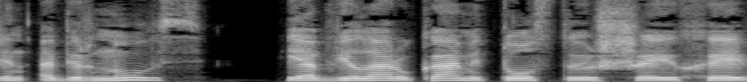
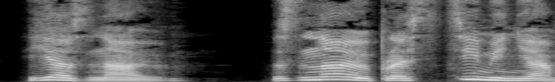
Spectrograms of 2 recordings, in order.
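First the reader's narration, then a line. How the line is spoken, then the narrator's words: Exclaiming. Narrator (Russian): воскликнула она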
